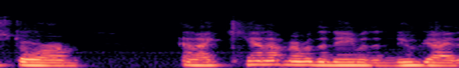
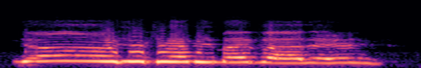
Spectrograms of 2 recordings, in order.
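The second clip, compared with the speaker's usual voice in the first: mocking whiny cry, higher; 12 semitones higher, 4 dB louder than usual. Imitating whiny Luke from the films: whiny no. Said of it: "He is kind of a whiny no".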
